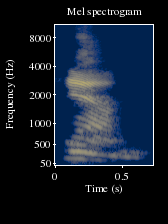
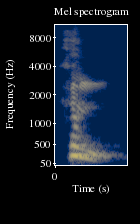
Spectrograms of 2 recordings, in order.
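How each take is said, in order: First: The vowel is full and clearly pronounced. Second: The vowel is reduced to a short weak sound. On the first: "the strong form is pronounced can" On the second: "The weak form of this word is pronounced kun"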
